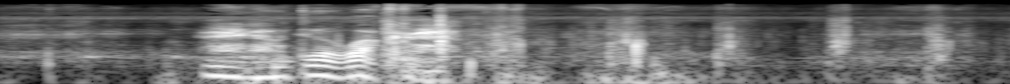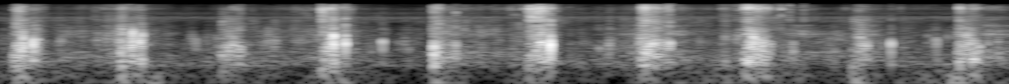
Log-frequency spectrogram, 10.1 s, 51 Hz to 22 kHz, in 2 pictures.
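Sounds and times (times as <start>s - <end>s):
footsteps on gravel: 1.1s - 10.0s.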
